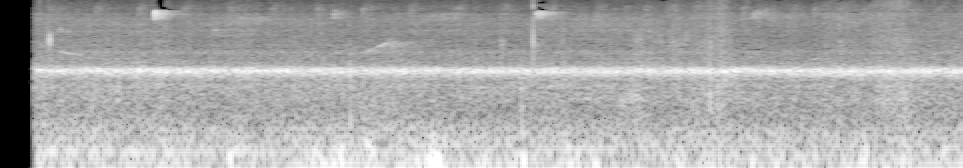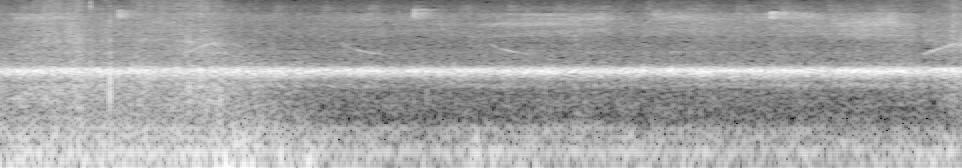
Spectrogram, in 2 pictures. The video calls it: Sounds of the Brood X cicadas in Bloomington IN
